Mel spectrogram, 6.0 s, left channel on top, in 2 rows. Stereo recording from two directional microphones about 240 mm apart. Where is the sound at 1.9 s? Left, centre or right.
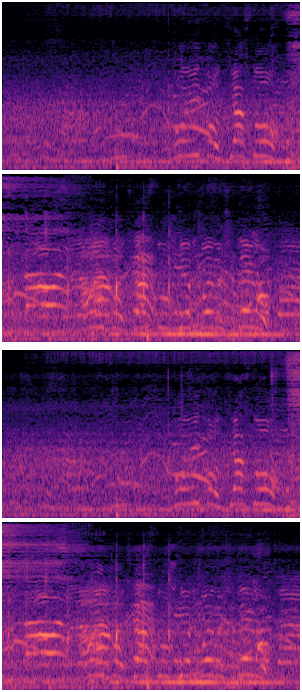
Left.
